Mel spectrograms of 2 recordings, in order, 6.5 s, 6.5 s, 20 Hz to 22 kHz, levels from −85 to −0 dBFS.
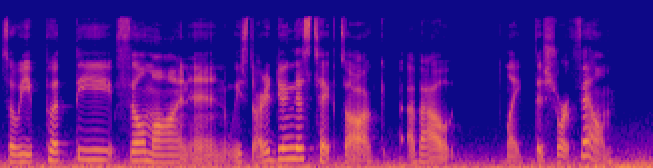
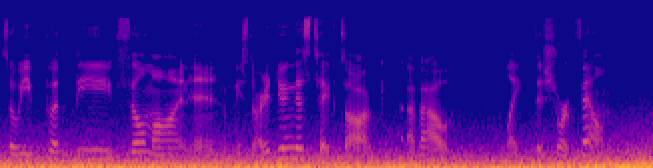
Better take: first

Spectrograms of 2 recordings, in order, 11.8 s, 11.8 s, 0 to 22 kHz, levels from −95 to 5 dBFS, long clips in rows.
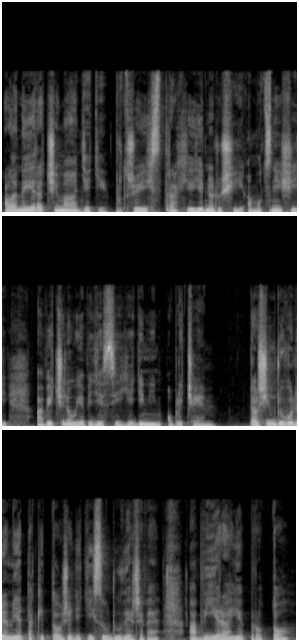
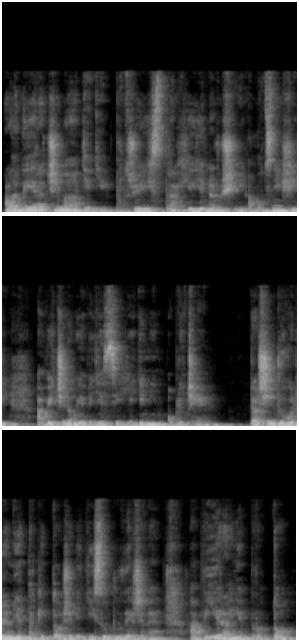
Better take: first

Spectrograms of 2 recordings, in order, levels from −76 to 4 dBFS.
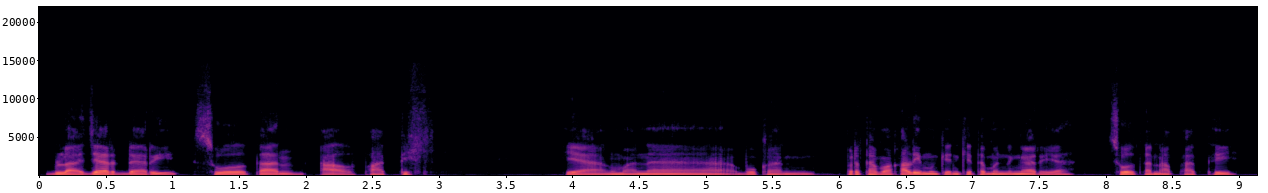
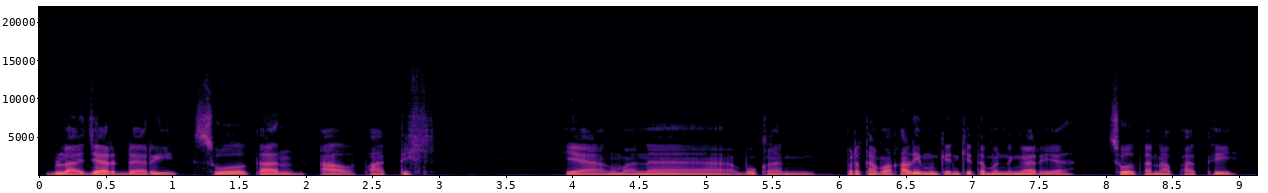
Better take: second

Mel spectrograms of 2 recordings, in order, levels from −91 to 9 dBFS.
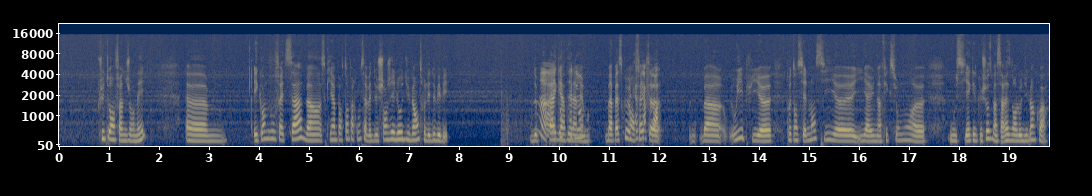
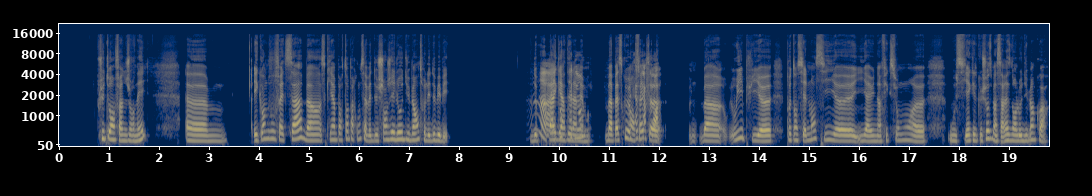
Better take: second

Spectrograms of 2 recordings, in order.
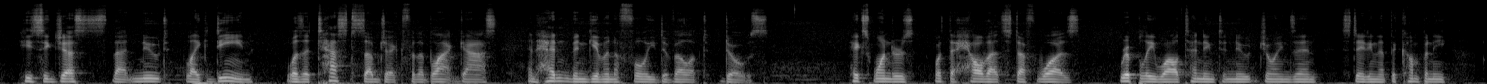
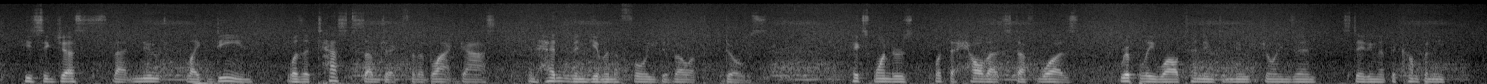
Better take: first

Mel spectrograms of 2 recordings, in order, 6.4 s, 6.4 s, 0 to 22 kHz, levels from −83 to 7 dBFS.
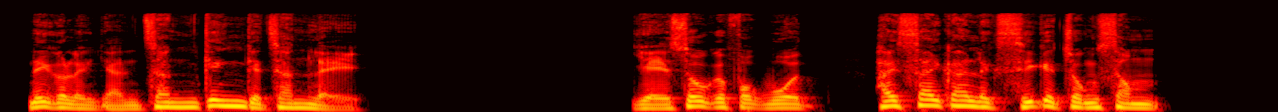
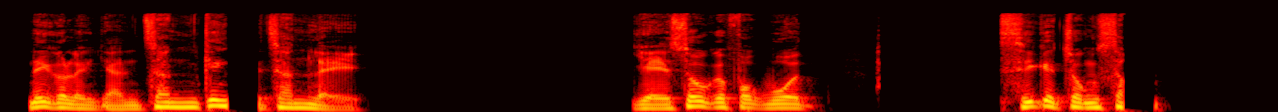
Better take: first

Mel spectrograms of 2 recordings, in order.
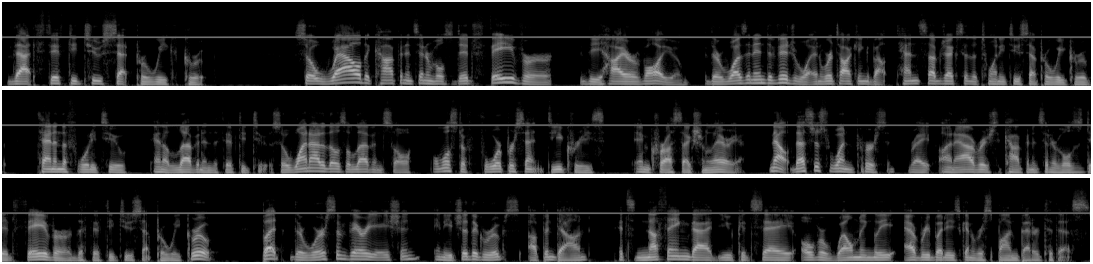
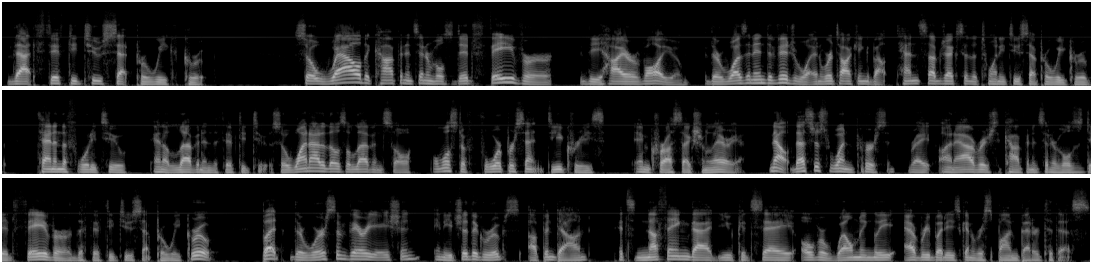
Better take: second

